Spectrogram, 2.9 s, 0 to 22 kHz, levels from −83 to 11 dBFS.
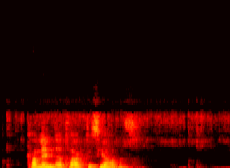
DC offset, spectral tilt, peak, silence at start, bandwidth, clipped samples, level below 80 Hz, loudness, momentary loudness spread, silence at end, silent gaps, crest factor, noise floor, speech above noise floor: under 0.1%; -5.5 dB/octave; -10 dBFS; 0.35 s; 8.8 kHz; under 0.1%; -60 dBFS; -26 LUFS; 15 LU; 1.15 s; none; 18 dB; -56 dBFS; 31 dB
